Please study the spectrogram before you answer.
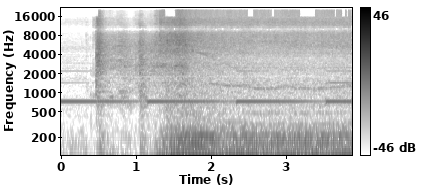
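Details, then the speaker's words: Turbo 4.3L V6 with the conditioned belt refitted after the alternator pulley was cleaned, in a hunt for belt squeal; the engine cranks, catches and settles into an even low idle with no chirp or squeal, though squeal returns shortly after. "It's quiet. Yay. Woo, it's quiet."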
